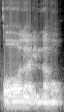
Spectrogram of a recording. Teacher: qa itu dipanjangkan 2 harokat, itu mad tabi'i. Qala innahu, innanya itu dibaca gunnah, dengung ya.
